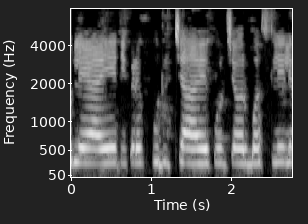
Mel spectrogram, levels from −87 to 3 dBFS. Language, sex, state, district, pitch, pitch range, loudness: Marathi, female, Maharashtra, Chandrapur, 265 Hz, 260-270 Hz, -15 LUFS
